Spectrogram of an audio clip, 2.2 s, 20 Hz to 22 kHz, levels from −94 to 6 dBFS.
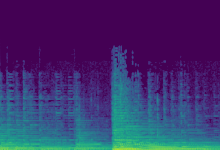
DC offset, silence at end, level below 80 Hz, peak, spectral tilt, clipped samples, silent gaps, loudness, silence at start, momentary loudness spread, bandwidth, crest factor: under 0.1%; 0 s; -50 dBFS; -2 dBFS; -7 dB/octave; under 0.1%; none; -18 LUFS; 0 s; 12 LU; 11.5 kHz; 16 dB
